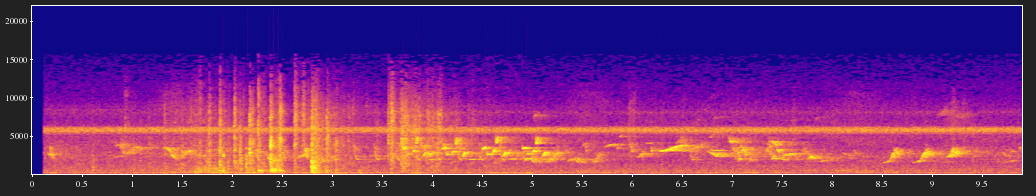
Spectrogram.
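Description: Faint outdoor ambience: many short bird chirps scattered throughout, over a steady high-pitched whine. A few soft clicks or rustles come about two to four seconds in.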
